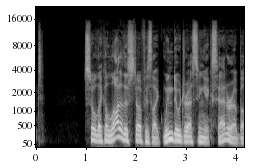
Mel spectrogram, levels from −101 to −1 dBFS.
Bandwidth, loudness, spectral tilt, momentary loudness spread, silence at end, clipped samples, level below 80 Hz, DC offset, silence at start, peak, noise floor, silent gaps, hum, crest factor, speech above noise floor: 16 kHz; -24 LUFS; -5.5 dB/octave; 5 LU; 0 s; under 0.1%; -60 dBFS; under 0.1%; 0.05 s; -10 dBFS; -86 dBFS; none; none; 14 dB; 63 dB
